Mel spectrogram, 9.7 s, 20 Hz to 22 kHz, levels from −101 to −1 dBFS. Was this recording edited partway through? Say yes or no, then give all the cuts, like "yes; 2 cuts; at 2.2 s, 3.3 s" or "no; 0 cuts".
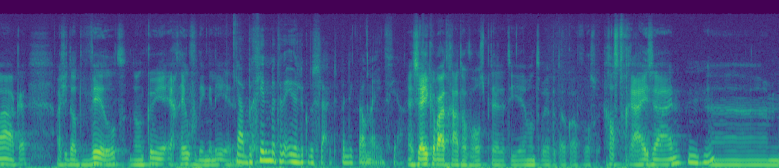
yes; 2 cuts; at 5.1 s, 7.5 s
